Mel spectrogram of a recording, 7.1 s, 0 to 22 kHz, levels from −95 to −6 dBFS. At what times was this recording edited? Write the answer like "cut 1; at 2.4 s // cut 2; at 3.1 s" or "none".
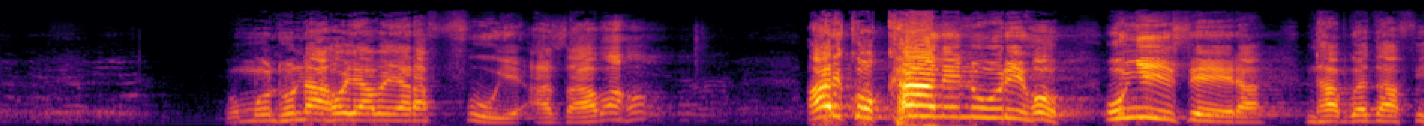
none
